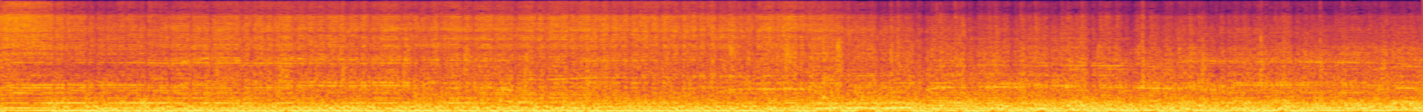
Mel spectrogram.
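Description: A live rock band playing loudly, with electric guitars, upright bass, drum kit and keyboards.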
